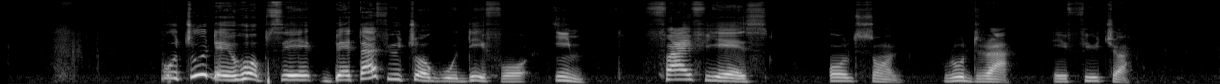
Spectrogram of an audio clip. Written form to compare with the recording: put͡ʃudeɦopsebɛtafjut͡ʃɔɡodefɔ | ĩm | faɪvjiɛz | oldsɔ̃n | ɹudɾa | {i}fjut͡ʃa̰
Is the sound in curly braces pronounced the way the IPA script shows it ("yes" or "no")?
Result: no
